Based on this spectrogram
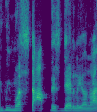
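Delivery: over-enunciated, every letter pronounced, heavy emphasis. Imitating a game voice actor's line, over-enunciated with heavy emphasis. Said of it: "He's like enunciating every letter in the word".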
